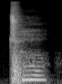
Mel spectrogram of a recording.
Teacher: We exert more effort and we say them with audible puff of air. So we pronounce them with a ha like that. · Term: aspiration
